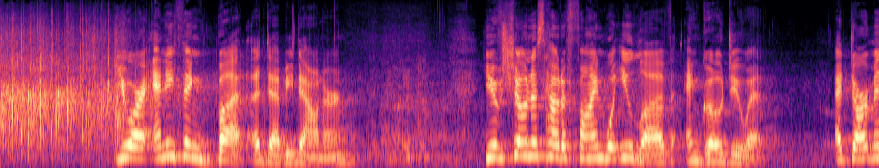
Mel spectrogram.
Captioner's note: applause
